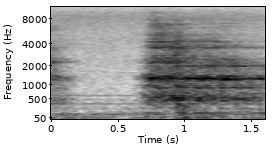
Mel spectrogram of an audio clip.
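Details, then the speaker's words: Adult male patient in acute care, sitting up, takes big deep mouth breaths while a student physical therapist auscultates the posterior lower lung medial to the scapula around T7–T10 during an educational lung auscultation demonstration. "Go ahead and take a big deep breath for me through your mouth."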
